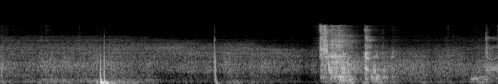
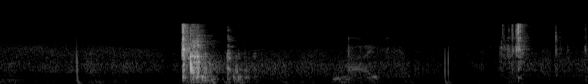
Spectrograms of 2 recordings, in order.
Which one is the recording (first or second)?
second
